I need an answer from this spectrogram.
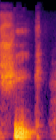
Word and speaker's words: chic: You might pronounce it chic. And what is a homophone of chic? It is C-H-I-C, chic, which means smart.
